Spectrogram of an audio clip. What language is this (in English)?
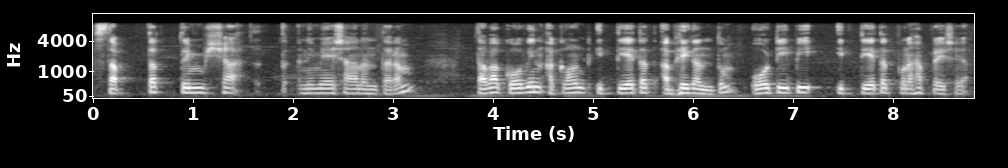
Sanskrit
